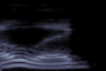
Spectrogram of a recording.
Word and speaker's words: Oleg: I remember the first time he called in, I was afraid to pronounce his name Oleg because I'm like, surely it's not Oleg, but it was. You don't know for sure if it was.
